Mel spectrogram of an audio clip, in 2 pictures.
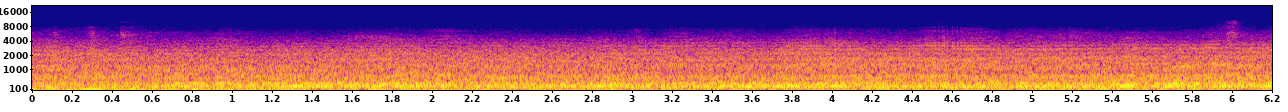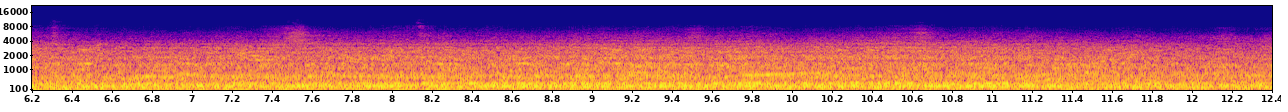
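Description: A field of supercross dirt bikes racing around an indoor stadium track, heard from the stands as a steady drone of many engines under the reverberant noise of the crowd.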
